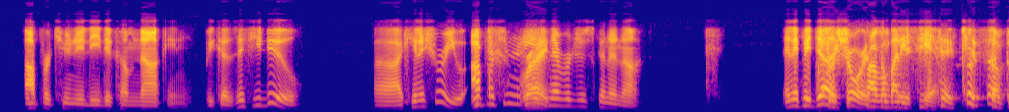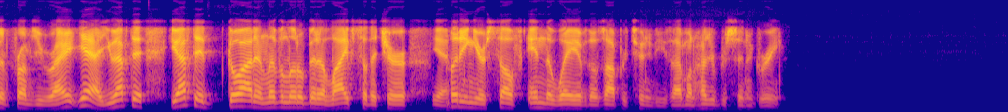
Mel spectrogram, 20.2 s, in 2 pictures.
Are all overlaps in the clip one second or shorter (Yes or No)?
No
